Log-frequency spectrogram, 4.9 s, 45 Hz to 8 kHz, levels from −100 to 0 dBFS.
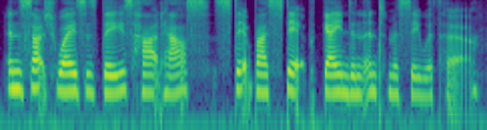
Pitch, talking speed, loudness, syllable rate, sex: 210 Hz, 170 wpm, -19 LUFS, 4.8 syllables/s, female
